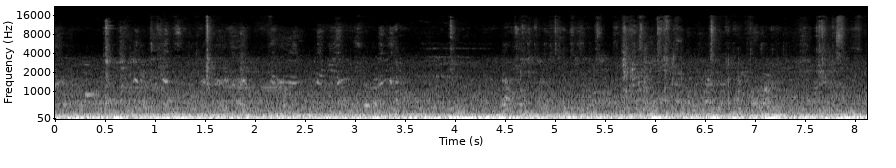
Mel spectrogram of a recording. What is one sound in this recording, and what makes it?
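A train rumbles steadily at speed, heard from inside a carriage.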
